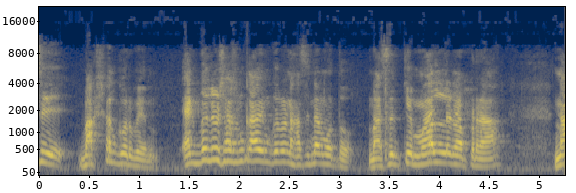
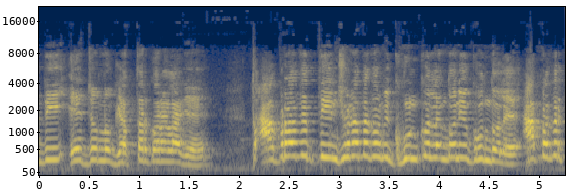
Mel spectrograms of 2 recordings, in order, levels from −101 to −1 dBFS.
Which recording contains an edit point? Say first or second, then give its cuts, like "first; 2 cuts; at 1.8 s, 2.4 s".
first; 2 cuts; at 1.2 s, 3.3 s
